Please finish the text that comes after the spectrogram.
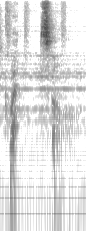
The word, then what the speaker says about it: Quetzalcoatl: It's Quetzalcoatl. You were, weren't you? I don't like you anymore. That's still not right. That's what Jake said. Quetzalcoatl.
